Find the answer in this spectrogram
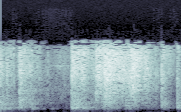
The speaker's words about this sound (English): Yeah, Lieutenant. Breaking down the door. Good.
